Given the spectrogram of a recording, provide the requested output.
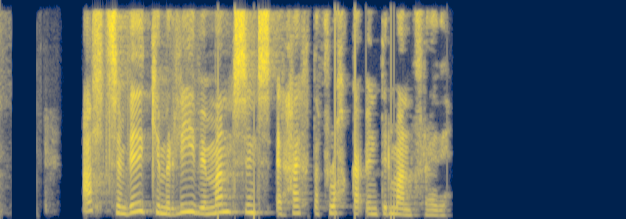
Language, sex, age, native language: Icelandic, female, 30-39, Icelandic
